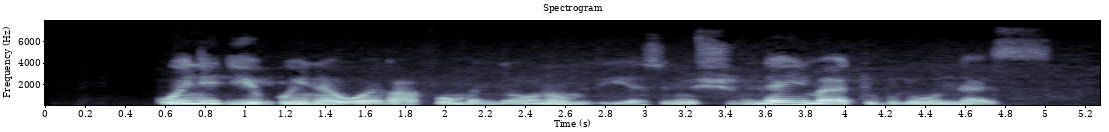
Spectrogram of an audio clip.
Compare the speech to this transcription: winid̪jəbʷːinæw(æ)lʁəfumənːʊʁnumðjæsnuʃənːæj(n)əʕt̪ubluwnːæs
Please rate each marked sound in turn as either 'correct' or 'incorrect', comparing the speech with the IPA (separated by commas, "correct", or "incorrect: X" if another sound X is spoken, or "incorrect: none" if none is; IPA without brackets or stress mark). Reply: correct, incorrect: m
